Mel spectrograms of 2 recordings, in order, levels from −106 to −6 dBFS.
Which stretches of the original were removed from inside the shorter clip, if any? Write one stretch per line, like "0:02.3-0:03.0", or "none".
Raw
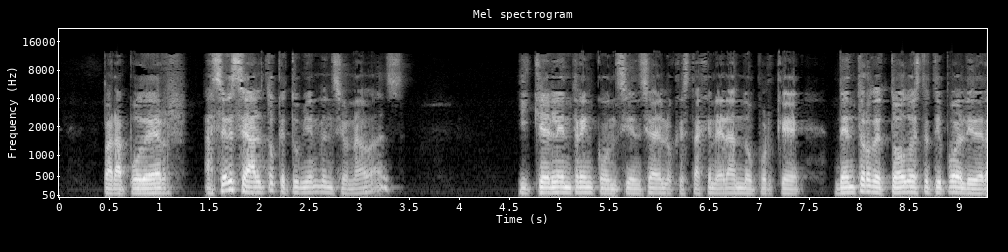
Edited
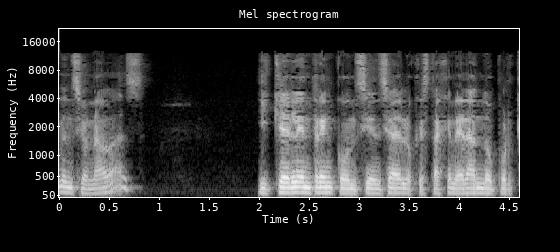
none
